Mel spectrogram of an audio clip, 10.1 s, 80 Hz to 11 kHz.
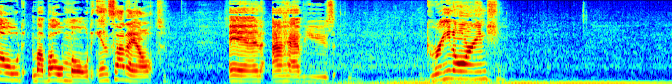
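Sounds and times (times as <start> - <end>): low machine hum: 0.8 - 10.0
faint tick: 8.7 - 8.9.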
